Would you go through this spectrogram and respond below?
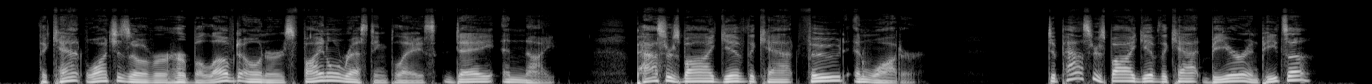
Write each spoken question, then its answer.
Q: Do passersby give the cat beer and pizza?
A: No, passersby don't give the cat beer and pizza.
